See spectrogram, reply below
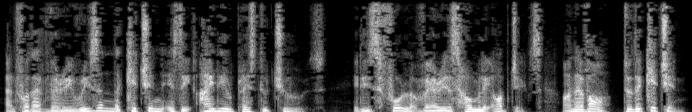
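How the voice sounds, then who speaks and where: A man's voice: medium pitch, big pitch swings, a little fast, slightly rough, dry recording, heavily acted. A man voicing a fussy, vain middle-aged male detective who speaks in a precise, theatrical, self-assured way. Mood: excited.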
